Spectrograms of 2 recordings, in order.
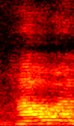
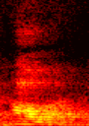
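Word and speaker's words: hour: I have been waiting here for হাওয়ার না, এটা আওয়ার, এইচটা সাইলেন্ট, তাইলে অ্যান আওয়ার।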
